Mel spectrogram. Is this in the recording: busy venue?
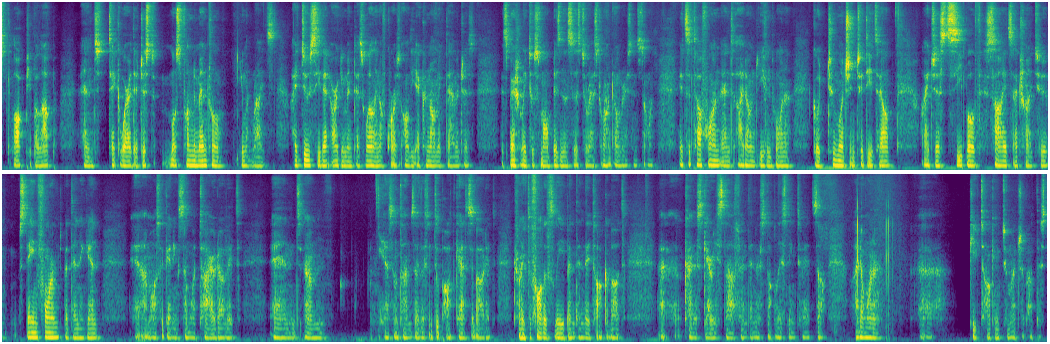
no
